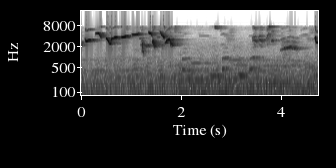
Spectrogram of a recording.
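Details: Kacer, the oriental magpie-robin, on a masteran training track for caged birds: a fast run of rich, varied whistles and swooping notes, then quieter scattered whistles over a low background rumble.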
